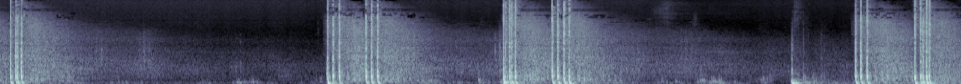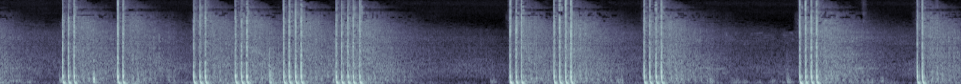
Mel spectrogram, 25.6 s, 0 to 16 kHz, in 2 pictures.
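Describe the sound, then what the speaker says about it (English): A 23mm Gsh cannon on a Ukrainian MTLB fires at Russian targets in repeated sharp bursts, each a rapid string of loud, booming shots followed by echoing decay, with short gaps between salvos. "a Ukrainian MTLB with a 23mm Gush cannon shooting at Russian targets"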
